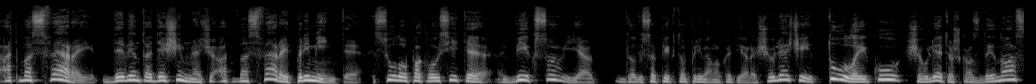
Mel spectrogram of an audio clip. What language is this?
Lithuanian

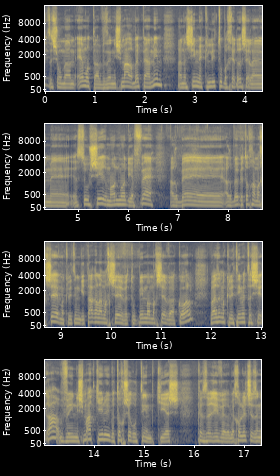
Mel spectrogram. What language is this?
Hebrew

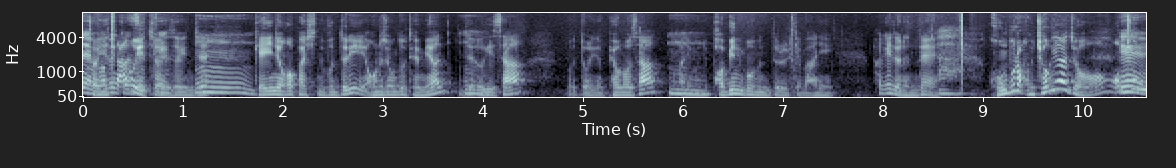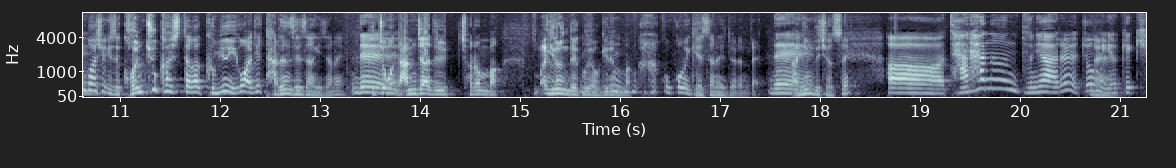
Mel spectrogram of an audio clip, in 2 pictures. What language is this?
Korean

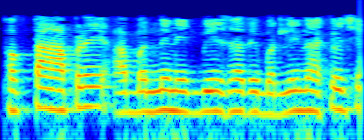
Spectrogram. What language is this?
Gujarati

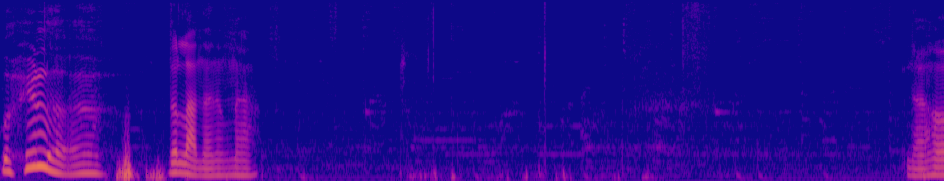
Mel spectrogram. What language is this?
Chinese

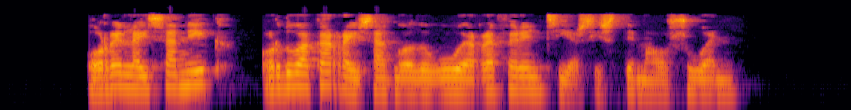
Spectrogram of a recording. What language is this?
Basque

